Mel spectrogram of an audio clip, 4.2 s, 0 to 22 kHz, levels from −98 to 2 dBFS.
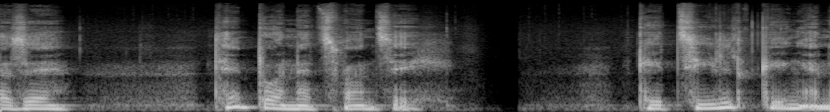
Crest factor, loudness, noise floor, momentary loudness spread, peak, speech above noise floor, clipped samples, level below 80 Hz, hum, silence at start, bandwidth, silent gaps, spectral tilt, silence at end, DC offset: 18 dB; -21 LUFS; -58 dBFS; 15 LU; -4 dBFS; 38 dB; under 0.1%; -54 dBFS; none; 0 s; 19 kHz; none; -4.5 dB/octave; 0 s; under 0.1%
